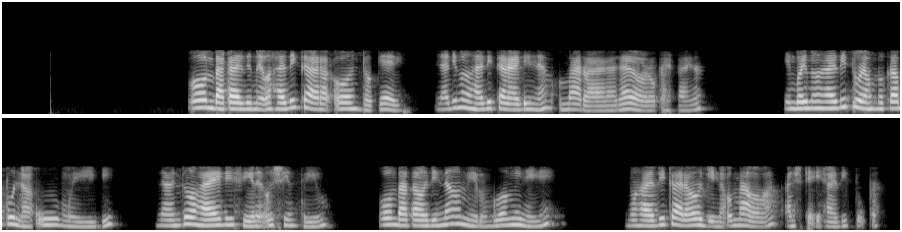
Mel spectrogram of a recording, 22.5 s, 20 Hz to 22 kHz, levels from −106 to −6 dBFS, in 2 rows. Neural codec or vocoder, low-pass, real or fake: codec, 44.1 kHz, 1.7 kbps, Pupu-Codec; 3.6 kHz; fake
